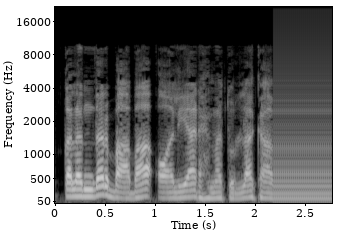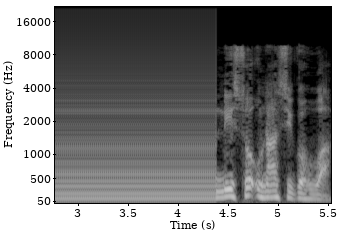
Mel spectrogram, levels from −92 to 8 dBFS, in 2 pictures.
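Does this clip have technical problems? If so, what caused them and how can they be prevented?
Yes, two. Throughout, nothing comes through above about 9.8 kHz, and the speech carries a dull, smeared coding texture. That likely comes from a low-bitrate encode, something like 32 kbit/s AAC, that was then saved as a high-bitrate MP3. The bigger file can't bring back what was already thrown away. To prevent it, always encode from the original source rather than from an existing lossy copy.

From 2.19 to 4.38 s there's a system hang loop. The machine stalled while the audio hardware kept replaying its ring buffer, so one 20 ms slice repeats over a hundred times. At that 50 Hz repetition rate it comes out as a steady buzz. To prevent it, sort out the driver or system freeze, and give the audio thread priority so the buffer keeps getting refilled.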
